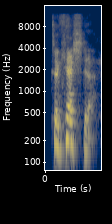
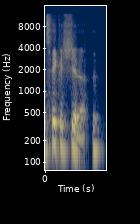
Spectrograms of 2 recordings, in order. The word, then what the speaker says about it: Takeshita: I almost said it the wrong way. Takeshita. People call him Take a Shitta.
